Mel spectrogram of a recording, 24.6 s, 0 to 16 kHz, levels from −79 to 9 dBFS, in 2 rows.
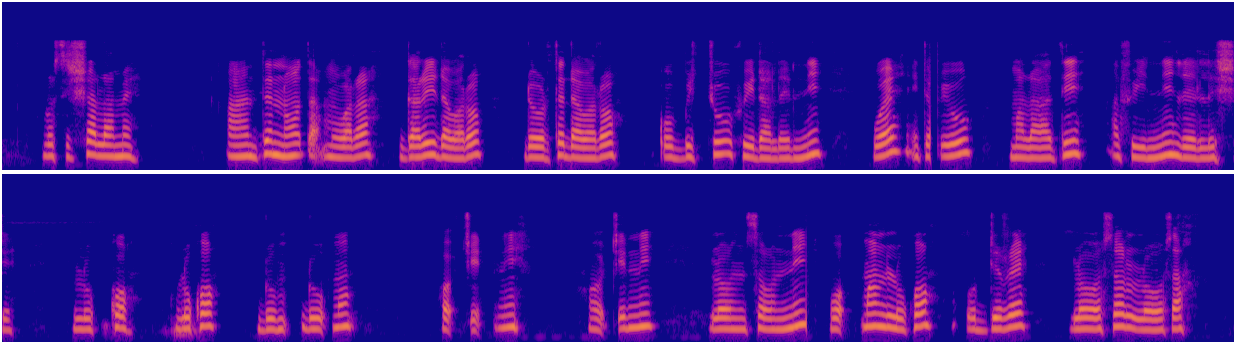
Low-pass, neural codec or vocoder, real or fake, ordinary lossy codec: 7.2 kHz; none; real; AAC, 64 kbps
